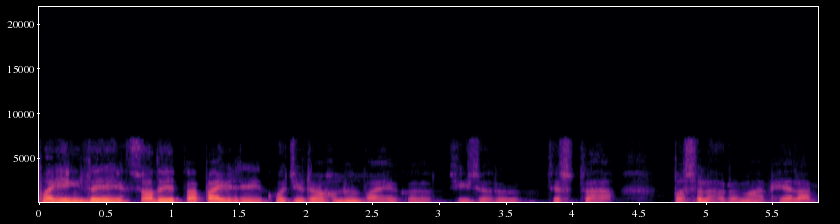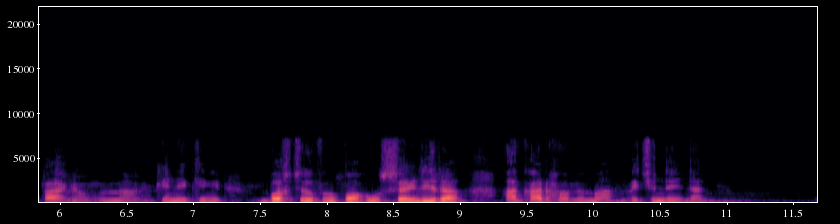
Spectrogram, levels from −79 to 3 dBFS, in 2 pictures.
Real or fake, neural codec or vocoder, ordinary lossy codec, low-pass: fake; codec, 16 kHz in and 24 kHz out, 0.8 kbps, FocalCodec, streaming, 65536 codes; none; 7.2 kHz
